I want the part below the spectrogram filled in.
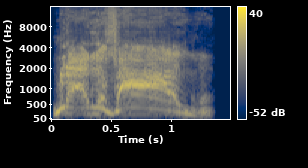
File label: Male Murloc Attack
